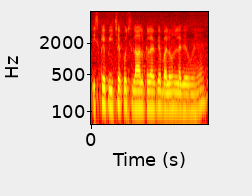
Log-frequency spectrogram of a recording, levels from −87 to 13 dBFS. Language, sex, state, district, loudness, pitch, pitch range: Hindi, male, Uttar Pradesh, Shamli, -16 LUFS, 125 Hz, 115-135 Hz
